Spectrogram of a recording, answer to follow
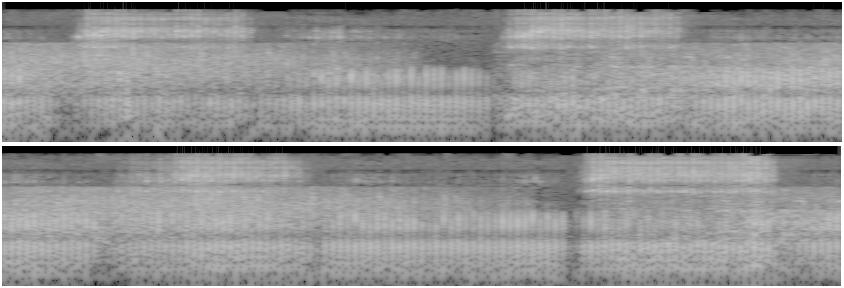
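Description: Domestic cat purring loudly and close up, a continuous buzz that swells and changes with each in-and-out breath, about once a second.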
